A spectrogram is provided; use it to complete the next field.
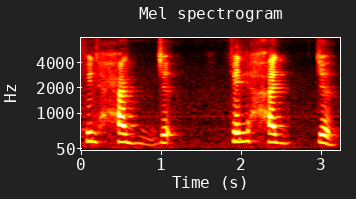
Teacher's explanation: جیم double ساکن ہو رہا ہے تو تھوڑا سختی کے ساتھ آپ نے رک کر قلقلہ کرنا ہے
